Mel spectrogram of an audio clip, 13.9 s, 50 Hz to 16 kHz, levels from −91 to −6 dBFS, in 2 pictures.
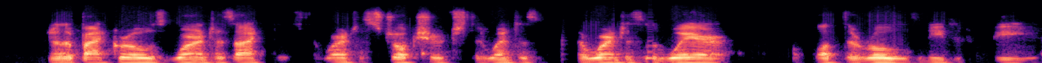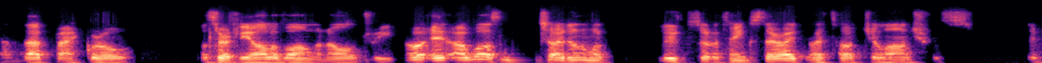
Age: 30-49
